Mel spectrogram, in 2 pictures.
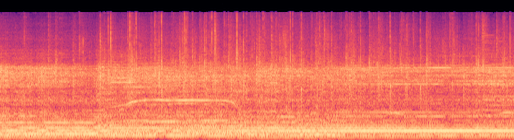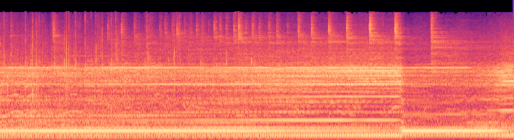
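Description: Hardcore band playing live through amplifiers: distorted electric guitar and bass holding long, droning notes, with a brief high feedback whine about two seconds in and scattered cymbal hits.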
